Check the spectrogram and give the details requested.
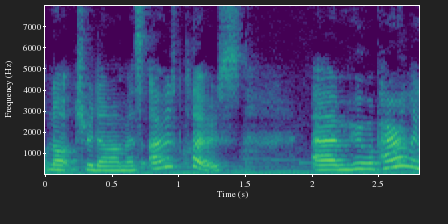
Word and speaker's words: Nostradamus: Nostradamus, not Nostradamus, I was close.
